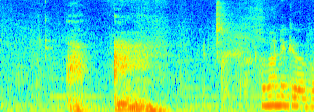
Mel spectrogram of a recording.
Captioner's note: clears throat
